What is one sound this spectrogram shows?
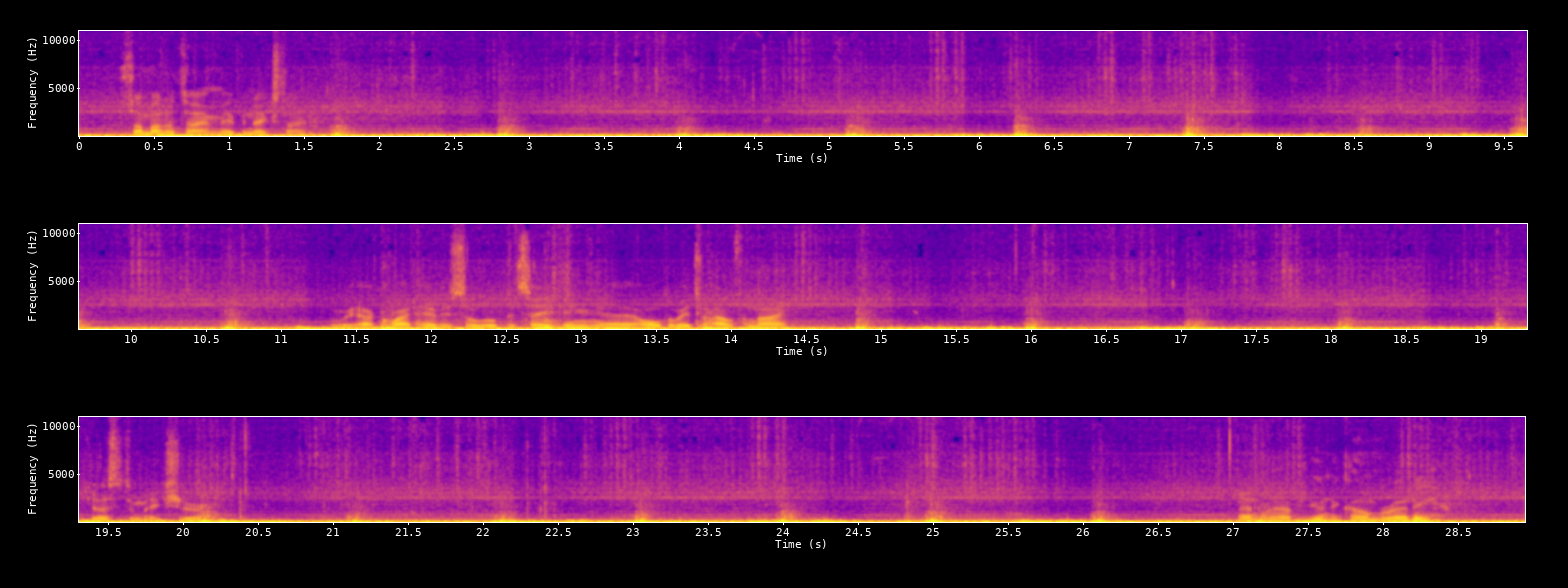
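Aircraft wheels thump over runway joints at a steady beat.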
